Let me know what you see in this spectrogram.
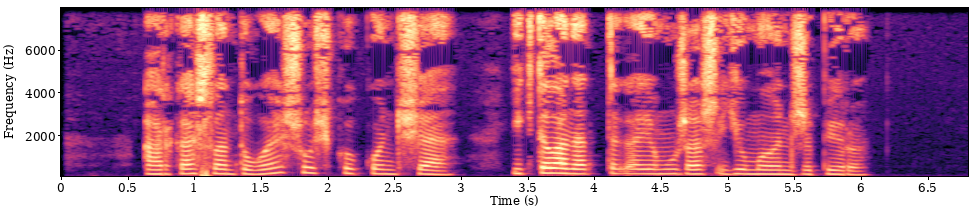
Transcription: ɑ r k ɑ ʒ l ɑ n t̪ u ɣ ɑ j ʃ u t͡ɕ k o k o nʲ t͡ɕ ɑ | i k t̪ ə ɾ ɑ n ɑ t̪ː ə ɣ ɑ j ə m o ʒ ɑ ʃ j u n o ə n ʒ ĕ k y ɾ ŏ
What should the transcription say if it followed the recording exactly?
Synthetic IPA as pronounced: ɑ r k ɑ ʃ l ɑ n t̪ u ɣ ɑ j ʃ u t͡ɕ k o k o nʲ t͡ɕ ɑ | i k t̪ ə l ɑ n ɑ t̪ː ə ɣ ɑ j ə m u ʒ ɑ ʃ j u m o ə n ʒ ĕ p y ɾ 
